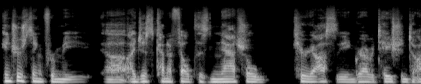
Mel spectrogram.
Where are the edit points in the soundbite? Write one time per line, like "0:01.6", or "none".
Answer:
none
